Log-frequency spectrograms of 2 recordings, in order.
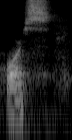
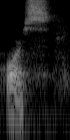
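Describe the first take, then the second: First: The o sound is swallowed in the throat. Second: The o sound is swallowed in the throat.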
